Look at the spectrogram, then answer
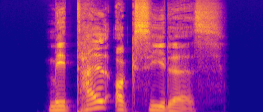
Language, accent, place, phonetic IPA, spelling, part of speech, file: German, Germany, Berlin, [meˈtalʔɔˌksiːdəs], Metalloxides, noun, De-Metalloxides.ogg
- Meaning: genitive singular of Metalloxid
